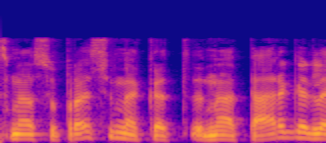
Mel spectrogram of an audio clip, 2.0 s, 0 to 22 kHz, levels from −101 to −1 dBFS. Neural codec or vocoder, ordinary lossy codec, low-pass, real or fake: none; MP3, 96 kbps; 7.2 kHz; real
